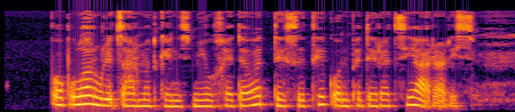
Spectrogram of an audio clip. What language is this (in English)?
Georgian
